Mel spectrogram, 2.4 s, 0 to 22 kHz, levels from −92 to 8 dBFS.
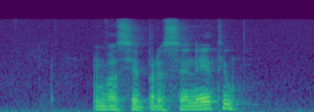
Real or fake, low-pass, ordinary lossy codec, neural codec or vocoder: real; 10.8 kHz; none; none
